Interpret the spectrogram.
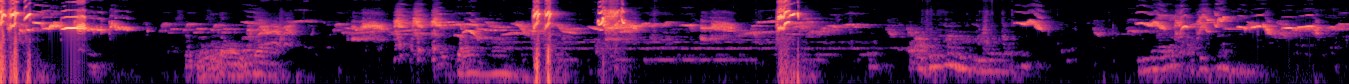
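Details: Prolific Oriental magpie-robin with a failed moult, sung to lift the spirit of flagging birds; long run of fast chirps, sharp harsh bursts and short whistles, broken by brief pauses.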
